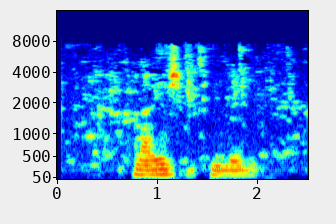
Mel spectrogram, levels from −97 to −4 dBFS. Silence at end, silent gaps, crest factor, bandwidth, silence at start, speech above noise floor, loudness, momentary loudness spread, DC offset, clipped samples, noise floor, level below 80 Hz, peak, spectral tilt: 0.1 s; none; 22 dB; 8 kHz; 0.3 s; 20 dB; -21 LUFS; 24 LU; under 0.1%; under 0.1%; -42 dBFS; -54 dBFS; -2 dBFS; -5 dB/octave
